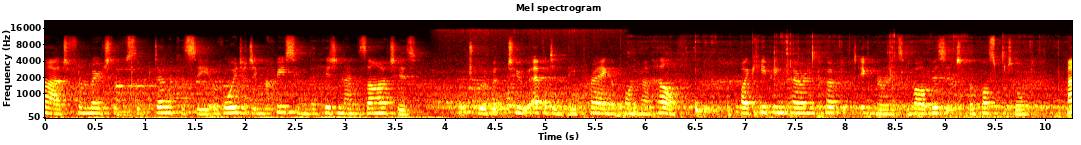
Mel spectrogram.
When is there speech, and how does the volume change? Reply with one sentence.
You can hear the speech from 0.0 to 10.2 s, at a steady volume.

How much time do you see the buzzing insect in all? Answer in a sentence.
You can hear the buzzing insect for 10 seconds altogether.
